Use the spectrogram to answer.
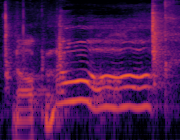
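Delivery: high, sing-song knock knock; playful knock knock. Pretend. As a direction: announce yourself playfully. Playful entrance to flat.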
